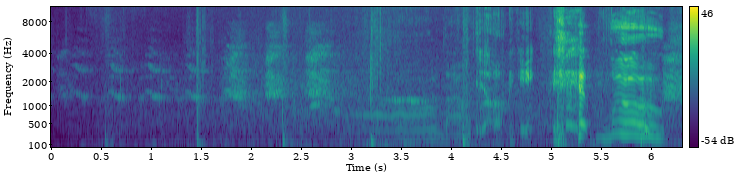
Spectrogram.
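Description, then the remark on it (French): A seagull calls outside in a series of harsh, wavering cries that grow louder toward the end, mixed with a few sharp knocking thuds. “Une mouette n'a toujours pas trouvé l'horizon.”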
